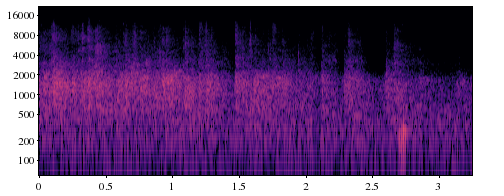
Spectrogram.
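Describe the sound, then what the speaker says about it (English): An audience at a valedictory function gives sustained applause, a dense steady wash of distant clapping that thins slightly toward the end, with no voices over it. "they deserve more applause these days"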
